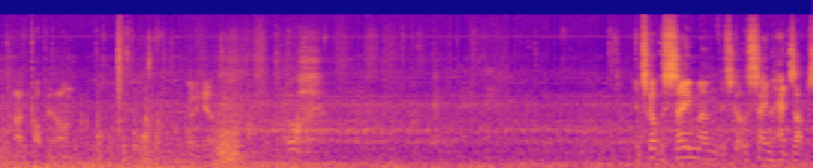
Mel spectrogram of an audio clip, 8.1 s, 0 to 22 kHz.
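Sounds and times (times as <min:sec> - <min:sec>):
rumble and whoosh of a moving train inside a carriage: 0:00.0 - 0:08.1
speech: 0:00.2 - 0:03.3, 0:06.4 - 0:08.1.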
